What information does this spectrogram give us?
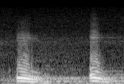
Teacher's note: bagian belakang lidah memang ya secara otomatis akan ke belakang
